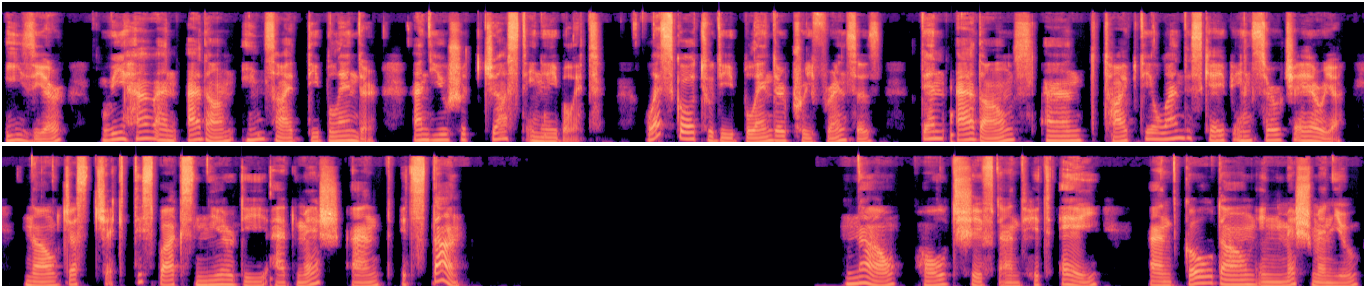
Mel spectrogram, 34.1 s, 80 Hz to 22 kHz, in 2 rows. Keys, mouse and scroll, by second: 0.6 click, 1.5-1.8 shift+middle drag, 2.0-3.3 middle drag, 3.5-4.4 middle drag, 6.6-8.3 drag, 25.0 click, 25.8 click, 29.1 shift+a.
